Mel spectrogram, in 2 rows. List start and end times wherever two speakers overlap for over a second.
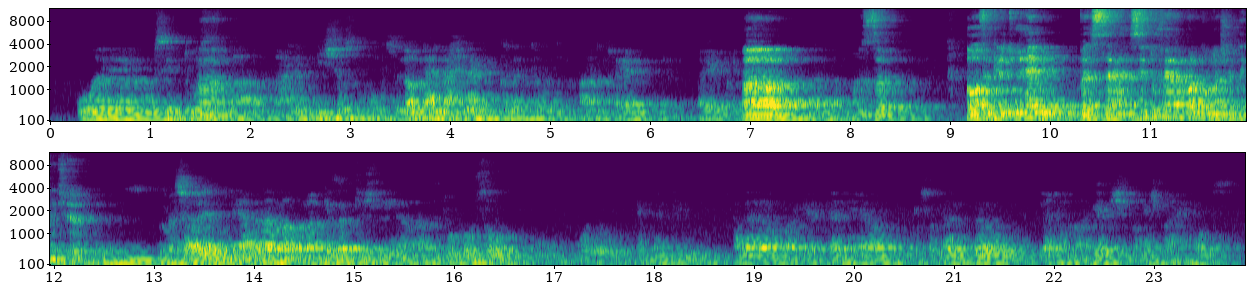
none

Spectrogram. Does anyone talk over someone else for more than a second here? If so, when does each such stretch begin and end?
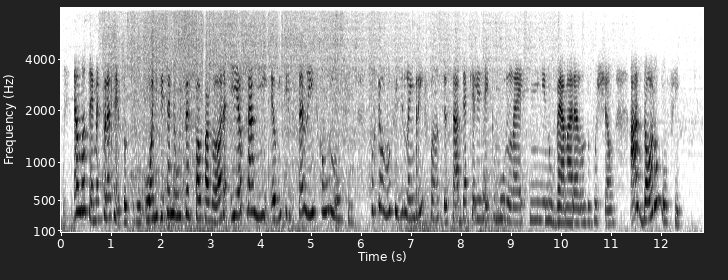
none

